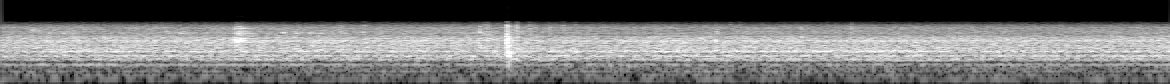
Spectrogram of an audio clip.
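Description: Steady hum and hiss with several fixed tones, with a brief sound about two seconds in and a single sharp knock about four seconds in, as a falcon moves from the perch onto the nest-box ledge.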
